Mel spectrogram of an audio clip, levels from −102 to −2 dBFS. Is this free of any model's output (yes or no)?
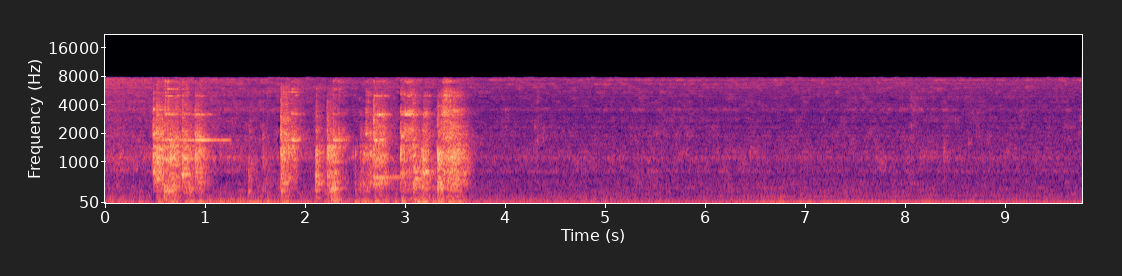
yes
